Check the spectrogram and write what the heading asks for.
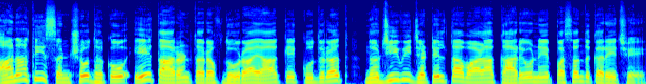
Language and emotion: Gujarati, neutral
